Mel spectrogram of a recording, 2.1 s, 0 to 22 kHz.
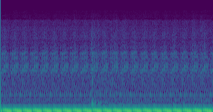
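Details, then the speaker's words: John Deere tracked skid steer (believed 329D) after releasing the park brake: rapid steady pulsing warning tone, about ten pulses a second, no engine audible; left joystick not-centered alarm, cause undiagnosed. "okay so it's saying left joystick not in Center so it's fussing about this joystick saying it's not in Center"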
